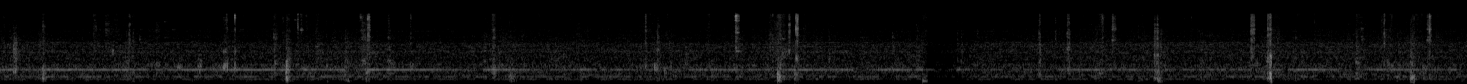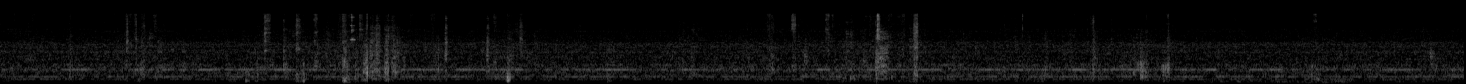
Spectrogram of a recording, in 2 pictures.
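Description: Faint small clicks and rustles of needle-nose pliers and leather lace being worked by hand through the edge of a leather purse flap. A steady background hum runs underneath.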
